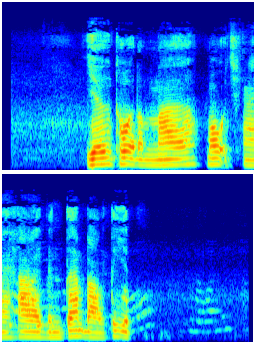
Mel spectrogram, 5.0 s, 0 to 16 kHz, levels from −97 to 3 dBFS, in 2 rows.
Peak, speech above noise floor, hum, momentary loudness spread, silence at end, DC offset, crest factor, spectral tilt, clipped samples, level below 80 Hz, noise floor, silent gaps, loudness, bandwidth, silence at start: -4 dBFS; 38 dB; none; 9 LU; 1.25 s; under 0.1%; 20 dB; -6.5 dB/octave; under 0.1%; -66 dBFS; -59 dBFS; none; -22 LUFS; 10.5 kHz; 0.85 s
